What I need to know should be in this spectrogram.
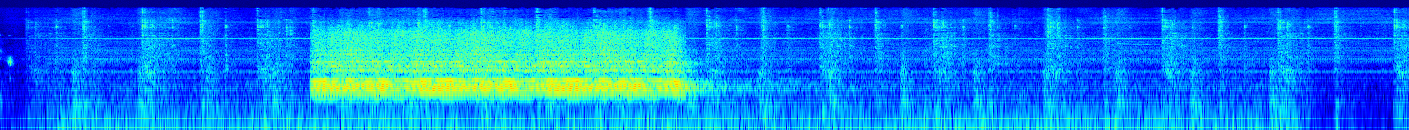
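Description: A steam locomotive rumbles low as it rolls along.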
